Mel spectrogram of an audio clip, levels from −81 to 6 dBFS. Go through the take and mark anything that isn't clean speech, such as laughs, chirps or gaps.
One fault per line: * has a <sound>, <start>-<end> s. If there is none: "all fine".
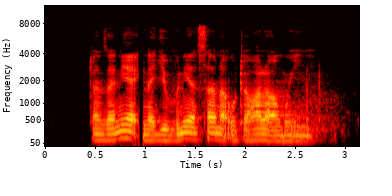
* has a dropout, 0.9-1.0 s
